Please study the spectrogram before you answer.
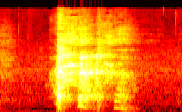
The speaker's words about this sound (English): also, if you guys hear me coughing, it's I took a drink during one of those jokes that I just said it's good afterwards. and I really did, I really did laugh and just like inhale ramen coke down the wrong pipe.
